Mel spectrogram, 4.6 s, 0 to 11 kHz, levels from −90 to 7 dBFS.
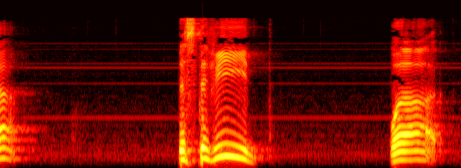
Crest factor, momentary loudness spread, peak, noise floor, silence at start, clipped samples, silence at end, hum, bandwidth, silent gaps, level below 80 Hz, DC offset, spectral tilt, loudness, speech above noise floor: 20 dB; 14 LU; 0 dBFS; -60 dBFS; 0 s; under 0.1%; 0.25 s; none; 8 kHz; none; -60 dBFS; under 0.1%; -5 dB/octave; -16 LUFS; 45 dB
